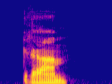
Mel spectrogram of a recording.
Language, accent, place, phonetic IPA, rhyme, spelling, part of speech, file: German, Germany, Berlin, [ɡʁaːm], -aːm, gram, adjective, De-gram.ogg
- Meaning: angry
